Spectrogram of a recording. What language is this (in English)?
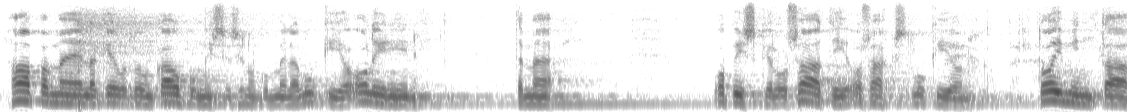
Finnish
